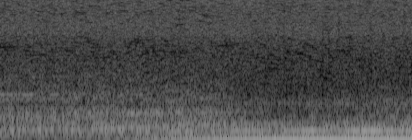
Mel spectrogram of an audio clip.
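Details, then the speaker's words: Car gives a deep, steady droning hum that swells as it runs on: an unbalanced propeller shaft vibrating with each revolution. "несбалансированный карданный вал также вызывает колебания при каждом своем обороте"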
